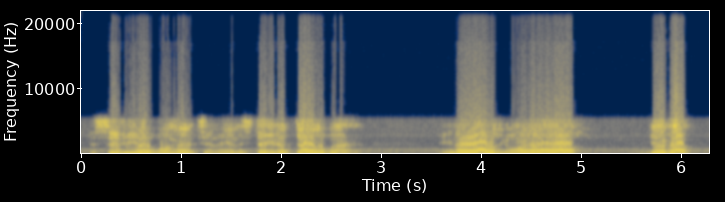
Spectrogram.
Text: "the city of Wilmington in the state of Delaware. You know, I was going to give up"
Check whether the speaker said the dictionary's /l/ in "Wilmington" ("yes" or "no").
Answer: no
